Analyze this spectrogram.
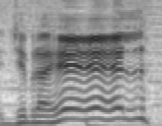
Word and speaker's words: Jibrail: Say his name proper because he's got the double E. You have to say Jibrail.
